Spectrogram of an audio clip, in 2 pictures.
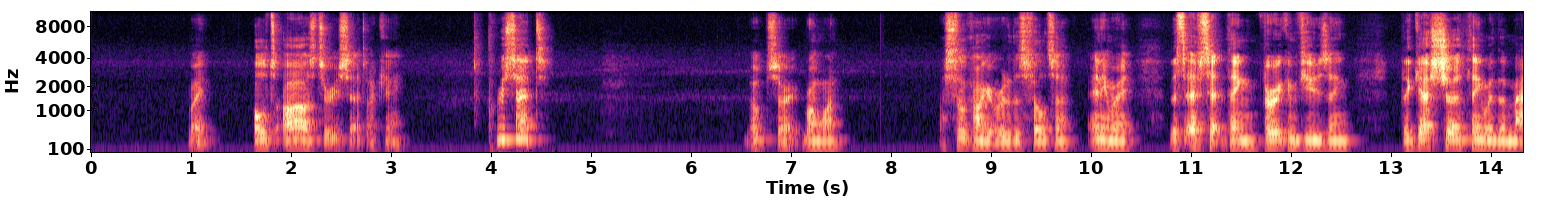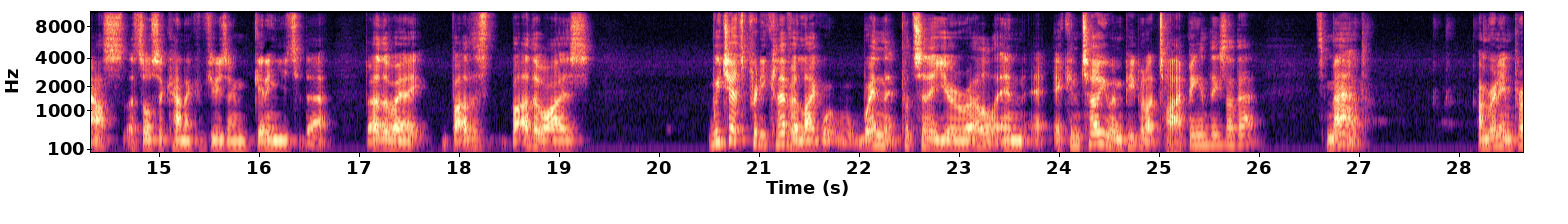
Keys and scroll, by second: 0.2 F10, 0.6 F9, 4.0 super+r, 7.2 alt+r.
